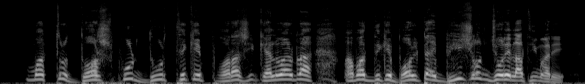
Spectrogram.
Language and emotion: Bengali, fearful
